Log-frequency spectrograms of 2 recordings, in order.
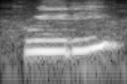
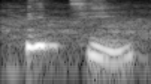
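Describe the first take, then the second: First: It is said in an American accent. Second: It is said in a British accent.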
